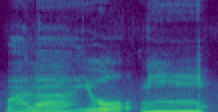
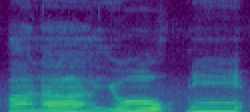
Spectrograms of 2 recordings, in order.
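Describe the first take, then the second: The two takes are said the same way.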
